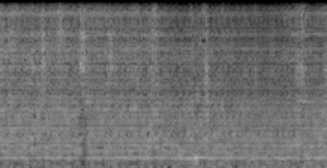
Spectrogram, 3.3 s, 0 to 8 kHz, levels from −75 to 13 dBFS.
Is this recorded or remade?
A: remade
